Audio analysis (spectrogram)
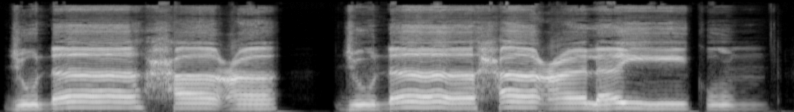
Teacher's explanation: Baik, huruf ha dengan ain ini tuan-tuan perempuan datangnya memang daripada tengah kerongkong kita, makhraj kerongkong lah, halqiyah.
